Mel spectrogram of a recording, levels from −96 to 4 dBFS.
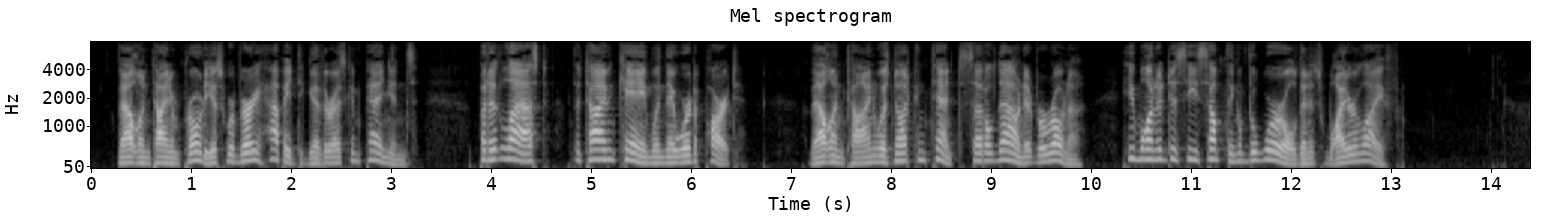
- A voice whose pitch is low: No, medium, 175 Hz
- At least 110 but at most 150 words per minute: No, average, 170 wpm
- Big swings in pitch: Yes, wide, 6.4 semitones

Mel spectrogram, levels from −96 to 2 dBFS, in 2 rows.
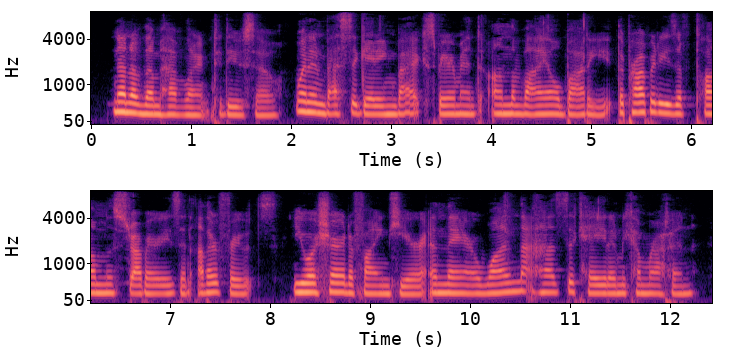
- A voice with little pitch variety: Yes, narrow, 1.8 semitones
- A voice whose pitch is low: No, medium, 185 Hz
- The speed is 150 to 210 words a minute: Yes, average, 190 wpm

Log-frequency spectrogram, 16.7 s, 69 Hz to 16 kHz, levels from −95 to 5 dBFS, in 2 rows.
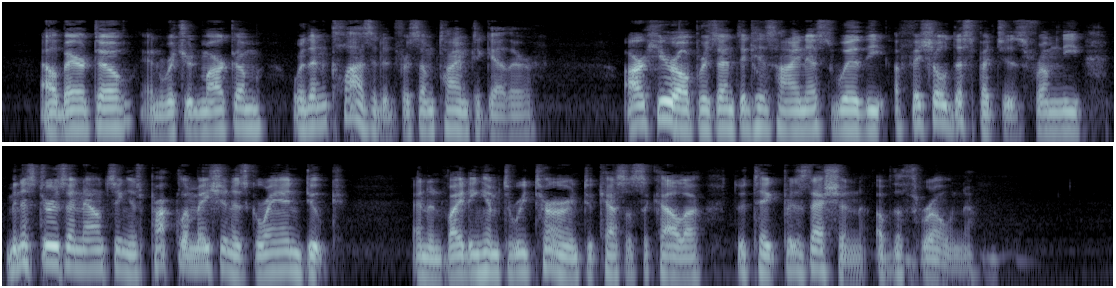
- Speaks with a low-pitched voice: Yes, low, 120 Hz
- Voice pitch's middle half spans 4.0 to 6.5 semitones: No, average, 2.7 semitones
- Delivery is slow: No, average, 150 wpm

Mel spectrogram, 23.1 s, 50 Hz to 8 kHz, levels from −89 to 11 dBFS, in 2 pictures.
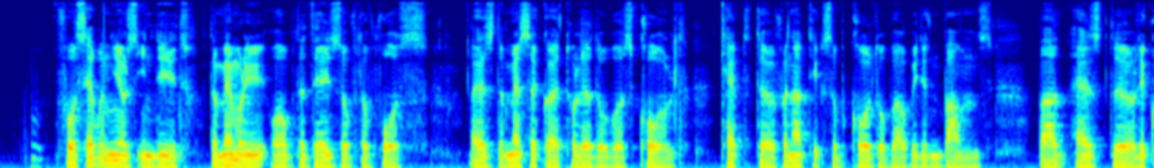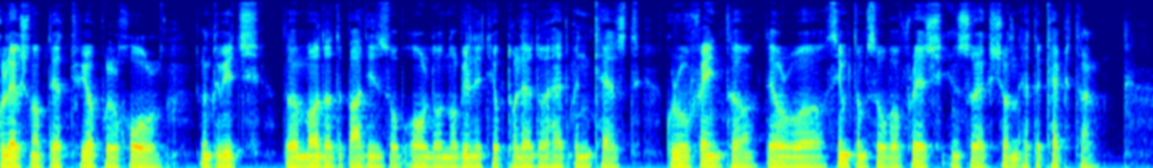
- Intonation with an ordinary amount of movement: No, narrow, 2.0 semitones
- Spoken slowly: No, average, 155 wpm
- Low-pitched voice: Yes, very low, 85 Hz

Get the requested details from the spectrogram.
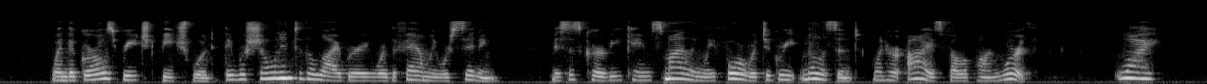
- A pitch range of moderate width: No, wide, 6.0 semitones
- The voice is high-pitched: Yes, high, 200 Hz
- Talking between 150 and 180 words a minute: Yes, average, 155 wpm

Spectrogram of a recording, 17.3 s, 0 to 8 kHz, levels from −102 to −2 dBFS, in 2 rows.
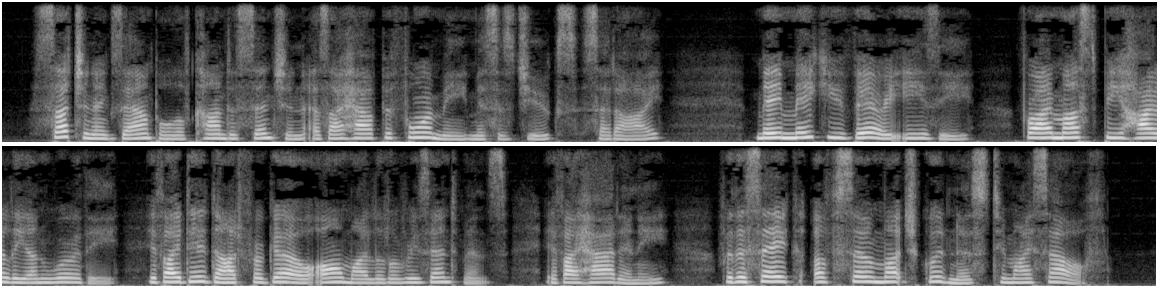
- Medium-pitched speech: No, high, 240 Hz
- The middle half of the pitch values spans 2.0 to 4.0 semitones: Yes, average, 3.4 semitones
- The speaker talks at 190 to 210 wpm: No, average, 165 wpm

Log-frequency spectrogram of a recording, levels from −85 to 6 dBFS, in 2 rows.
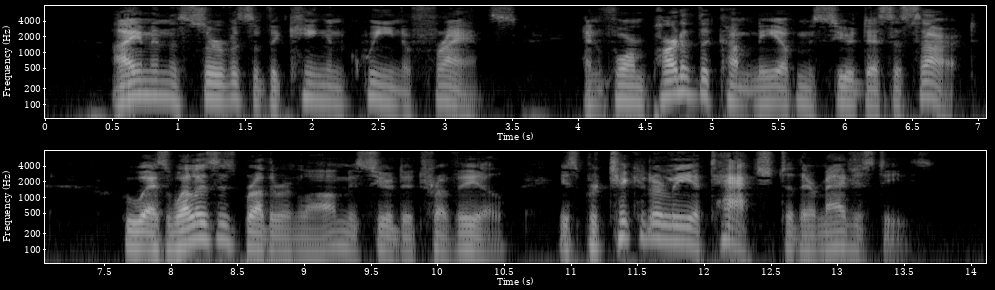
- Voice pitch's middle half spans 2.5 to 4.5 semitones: No, average, 5.2 semitones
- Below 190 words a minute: Yes, average, 160 wpm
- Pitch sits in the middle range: No, low, 110 Hz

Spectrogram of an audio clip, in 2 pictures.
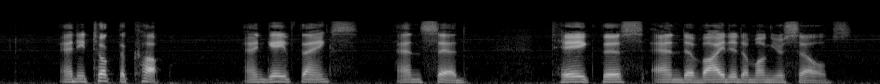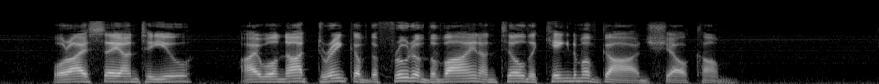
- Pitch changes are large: No, average, 3.2 semitones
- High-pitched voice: No, low, 115 Hz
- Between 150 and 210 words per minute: No, average, 140 wpm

